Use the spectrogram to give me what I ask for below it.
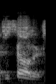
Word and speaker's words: Jeselnik: Is that Jeselnik? – Yeah, Jeselnik.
